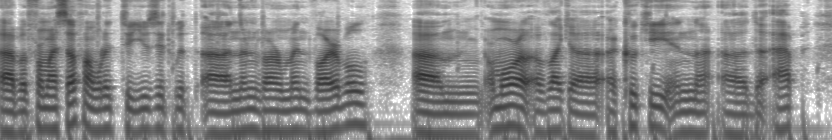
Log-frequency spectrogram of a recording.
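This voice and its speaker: A man speaks in a French accent with a very deep, low pitch and fairly even intonation. His pace is moderate, and the background is quiet. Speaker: tech YouTuber, software developer. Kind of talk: coding tutorial. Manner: halting, many fillers.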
